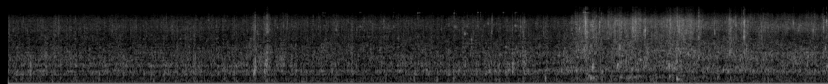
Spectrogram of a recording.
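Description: Shallow brook trickling steadily over a small cascade. From about six seconds in, a run of sharper splashes as a dog moves about in the water.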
